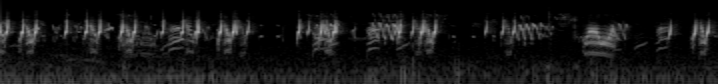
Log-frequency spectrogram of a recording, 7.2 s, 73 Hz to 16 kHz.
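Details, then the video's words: Female common quail calling in the early morning: bursts of rasping, chattering notes grouped in rapid twos and threes, repeated about every second, loud and close, with faint low hum. "Common Quail Calling | Batair Ki Awaz | Quail sounds 2020 | Female Batair Calling Suba Lagty waqte"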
